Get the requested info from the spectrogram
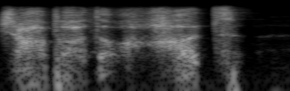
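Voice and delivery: exaggerated loud stage whisper meant to carry. Narrating the game, a character answers while Orpa glares at him: loud stage whisper. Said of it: "he does like the loud whisper".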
